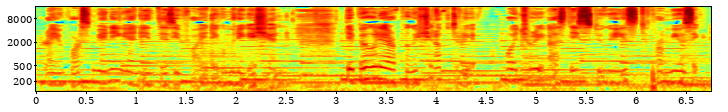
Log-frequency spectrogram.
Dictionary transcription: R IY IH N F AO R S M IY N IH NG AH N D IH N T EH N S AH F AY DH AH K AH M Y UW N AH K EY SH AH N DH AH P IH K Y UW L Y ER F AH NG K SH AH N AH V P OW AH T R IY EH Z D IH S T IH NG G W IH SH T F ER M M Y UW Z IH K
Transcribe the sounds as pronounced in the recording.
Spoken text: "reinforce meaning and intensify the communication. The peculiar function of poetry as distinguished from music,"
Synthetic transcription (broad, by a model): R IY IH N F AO R S M IY N IH NG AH N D IH N T EH N S AH F AY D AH K AH M Y UW N AH K EY SH AH N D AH B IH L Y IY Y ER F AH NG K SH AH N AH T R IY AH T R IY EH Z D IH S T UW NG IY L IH S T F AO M M Y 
